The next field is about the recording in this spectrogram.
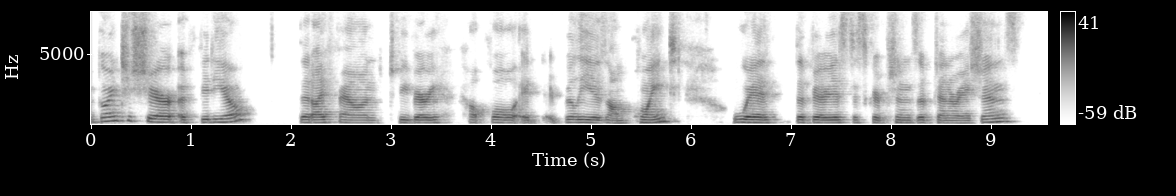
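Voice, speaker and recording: Against a quiet background, a woman speaks at a moderate pace and medium pitch, with ordinary pitch variation and big swings in loudness. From Los Angeles, Cuban immigrant family. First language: Spanish. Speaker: attorney presenter. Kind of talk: webinar presentation. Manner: halting, many fillers.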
